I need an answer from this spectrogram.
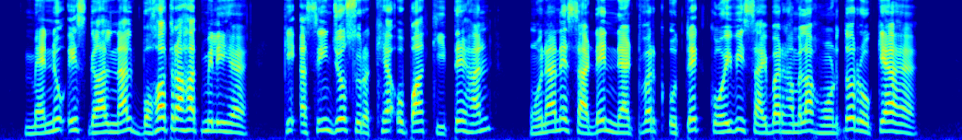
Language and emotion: Punjabi, happy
